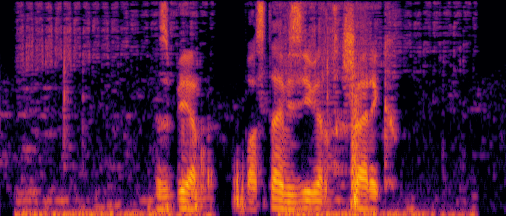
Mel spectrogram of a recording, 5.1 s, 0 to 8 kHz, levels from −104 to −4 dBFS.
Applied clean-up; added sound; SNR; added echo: classical method Wiener filter.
